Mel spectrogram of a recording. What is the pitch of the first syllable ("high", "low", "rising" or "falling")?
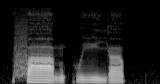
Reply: low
